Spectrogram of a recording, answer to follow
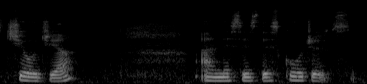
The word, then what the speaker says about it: Chioggia: It's Chioggia.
